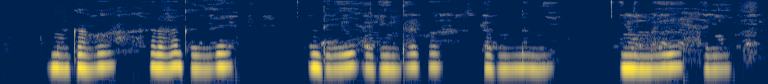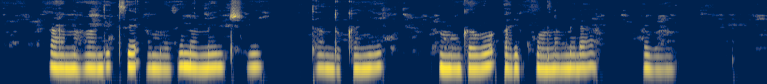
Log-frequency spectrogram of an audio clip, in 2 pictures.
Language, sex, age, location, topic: Kinyarwanda, female, 18-24, Kigali, health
